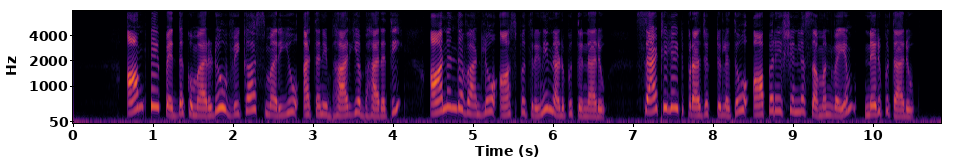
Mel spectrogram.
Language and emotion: Telugu, neutral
